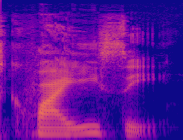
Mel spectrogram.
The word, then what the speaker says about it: Kwaisi: His name is Kwaisi, which is very close to Quasi.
